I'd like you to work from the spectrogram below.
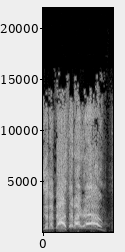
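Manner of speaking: panicked yell. Retold or imitated. Camp speaker retelling fleeing the mouse to kids, high panicked yell. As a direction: shriek it like you just saw the mouse. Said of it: "I'm yelling and screaming".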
